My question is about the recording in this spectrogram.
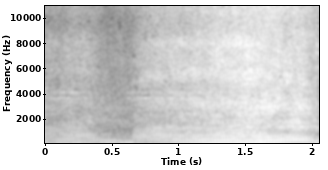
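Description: A motor vehicle's engine passing close by, growing louder to a peak in the second half and starting to fade at the end.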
